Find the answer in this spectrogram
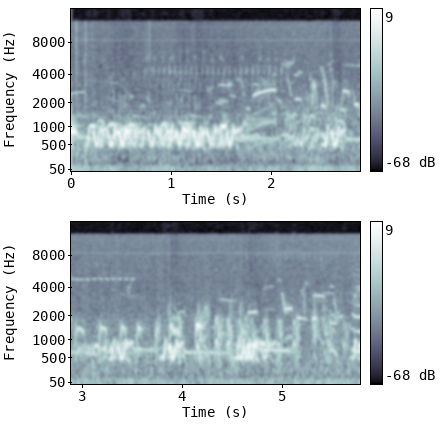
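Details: Lesser prairie chickens near Buffalo, Oklahoma, in the Southern Great Plains, watched in early morning: a dense overlapping chorus of quavering, bubbling calls with rapid warbled trills at the start, then short yelping notes from several birds.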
